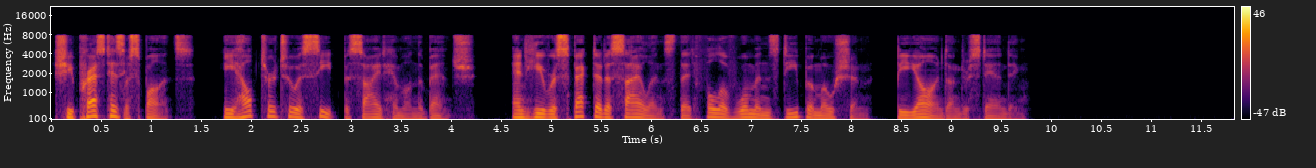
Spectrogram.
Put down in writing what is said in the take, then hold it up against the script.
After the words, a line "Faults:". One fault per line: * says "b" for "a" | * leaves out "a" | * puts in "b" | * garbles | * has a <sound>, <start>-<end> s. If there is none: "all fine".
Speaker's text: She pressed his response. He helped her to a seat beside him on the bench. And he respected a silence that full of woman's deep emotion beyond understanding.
She pressed his response. He helped her to a seat beside him on the bench. And he respected a silence that full of woman's deep emotion beyond understanding.
Faults:
all fine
